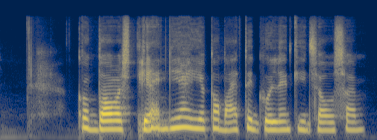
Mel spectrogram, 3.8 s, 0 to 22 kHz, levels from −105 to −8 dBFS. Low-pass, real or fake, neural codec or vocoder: 14.4 kHz; fake; codec, 32 kHz, 1.9 kbps, SNAC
